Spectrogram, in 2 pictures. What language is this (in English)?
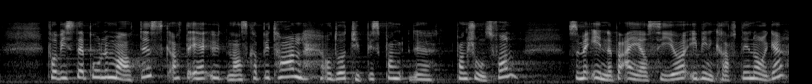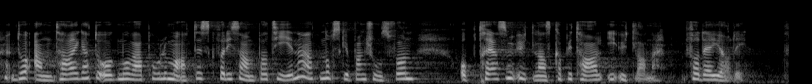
Norwegian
